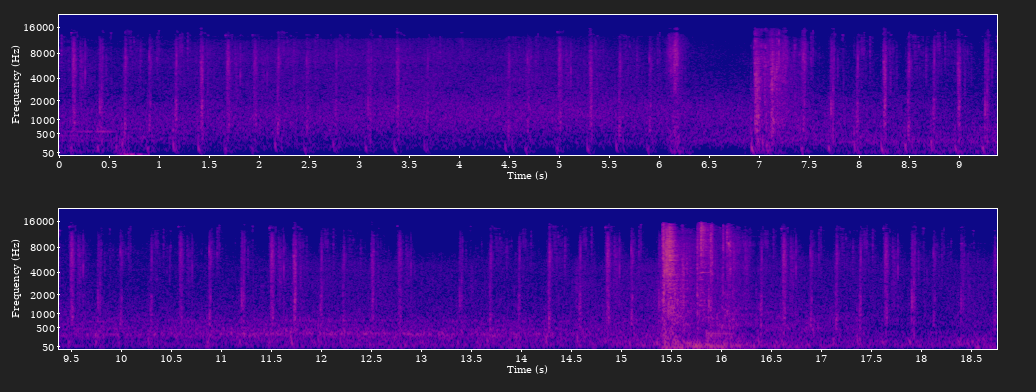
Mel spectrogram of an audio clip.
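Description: Footsteps patter quickly over grass and sand.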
